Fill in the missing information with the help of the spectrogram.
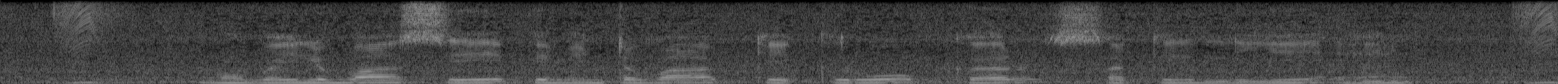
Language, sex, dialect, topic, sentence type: Magahi, male, Southern, banking, question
